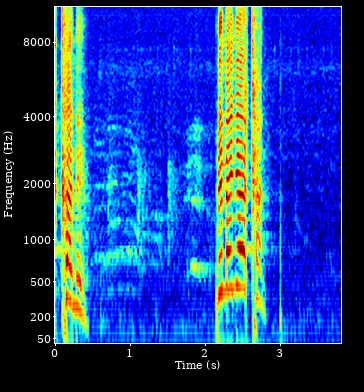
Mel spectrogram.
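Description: A woman sings out loudly into a microphone.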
